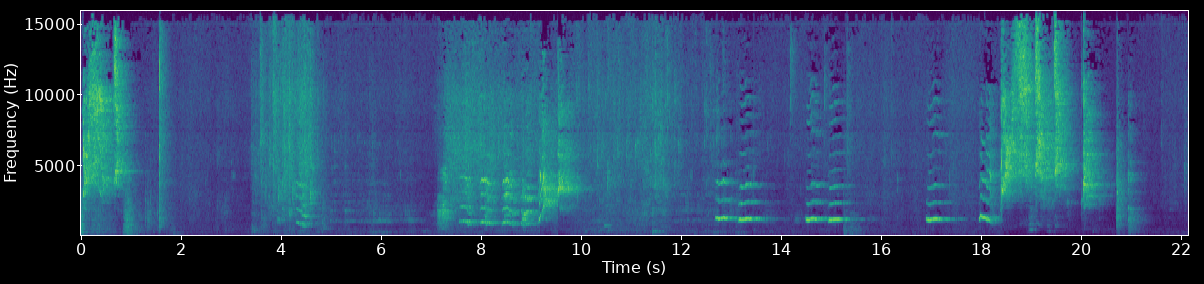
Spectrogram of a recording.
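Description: Baby macaque crying for milk, as it does when hungry. Rough, shrill screeching cries come near the start, around four seconds in and again from about seven to ten seconds. Several short, clear, whistle-like coos follow, then another burst of cries near the end.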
